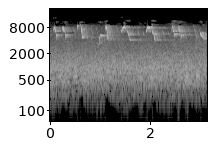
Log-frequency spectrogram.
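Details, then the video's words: European goldfinch singing in a contest, repique style: bright, high, sharply slurred notes in short bursts, about two per second, over a steady soft background hiss. "amarillo de repique"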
